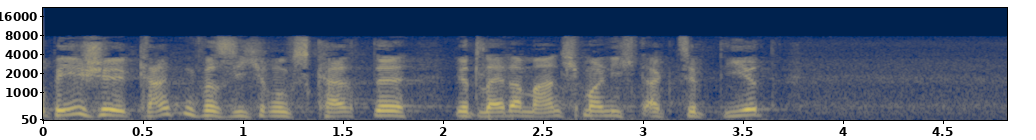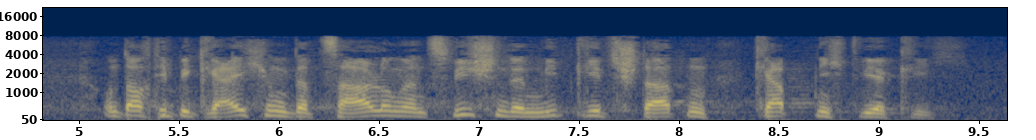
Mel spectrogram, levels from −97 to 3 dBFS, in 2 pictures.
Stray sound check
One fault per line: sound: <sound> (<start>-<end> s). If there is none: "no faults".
no faults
